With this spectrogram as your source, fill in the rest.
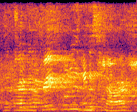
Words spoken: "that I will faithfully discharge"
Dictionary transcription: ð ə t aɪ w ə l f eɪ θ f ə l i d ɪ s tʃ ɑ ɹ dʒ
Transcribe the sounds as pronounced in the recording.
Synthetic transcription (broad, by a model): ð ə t aɪ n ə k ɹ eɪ t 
